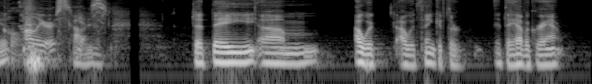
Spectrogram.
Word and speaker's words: Colliers: Colliers, yes.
